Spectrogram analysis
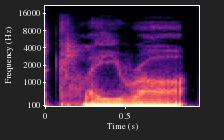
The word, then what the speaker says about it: Clara: Victor Lang's pronounce Lang slippery denials and serpent cufflinks nagged at me, as did Clara Hargrove's pronounce clay ra icy poise and that unopened letter to Lang.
